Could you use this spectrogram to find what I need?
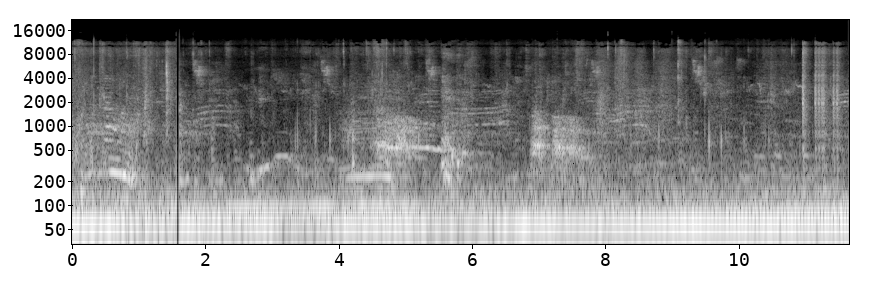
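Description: A monkey's fingers rustle through a person's hair.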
